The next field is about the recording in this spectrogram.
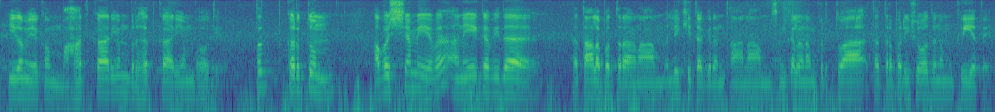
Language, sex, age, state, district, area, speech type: Sanskrit, male, 45-60, Tamil Nadu, Kanchipuram, urban, spontaneous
